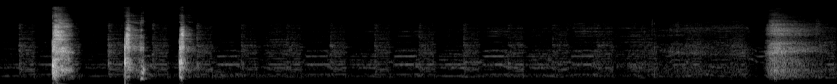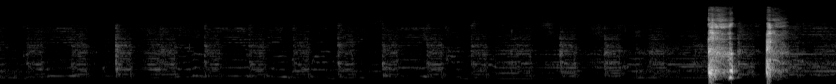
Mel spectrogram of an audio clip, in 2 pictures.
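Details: A child coughing while sick: several short, sharp coughs in small clusters, with TV music playing in the background.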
